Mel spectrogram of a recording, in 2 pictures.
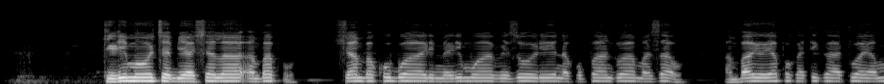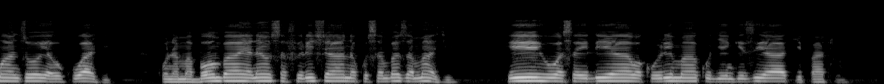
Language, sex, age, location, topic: Swahili, male, 25-35, Dar es Salaam, agriculture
